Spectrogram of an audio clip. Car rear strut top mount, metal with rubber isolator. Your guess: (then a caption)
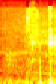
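Tight. A brand new rear car strut top mount with its new isolator intact is shaken for comparison. Only a few faint, dull low thumps are heard, with no rattling, so the new mount is fine.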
